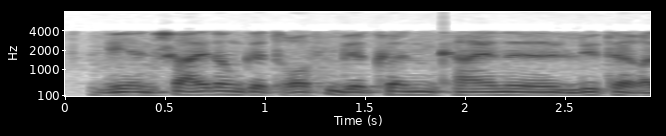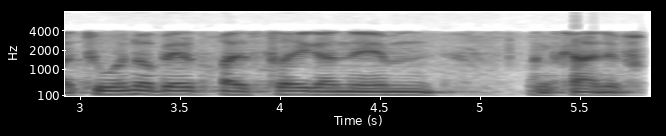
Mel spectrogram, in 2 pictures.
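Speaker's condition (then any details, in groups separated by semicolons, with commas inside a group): Parkinson's disease; years of hand tremor holding a glass, dismissed as stage fright, diagnosed by neurologist after examination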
